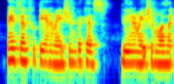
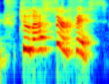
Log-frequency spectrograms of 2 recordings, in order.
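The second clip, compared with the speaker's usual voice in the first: higher, louder, slow triumphant announcement; dramatic climax; 11 semitones higher, 6 dB louder, much slower than usual. Retold or imitated. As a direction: draw it out like an epic climax. Climax of retold plot.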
